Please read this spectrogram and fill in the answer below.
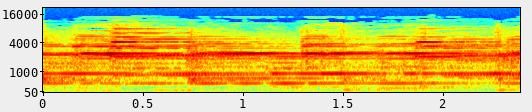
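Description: Javanese gamelan playing: bronze metallophones and gongs struck at a steady pulse, their ringing tones overlapping.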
